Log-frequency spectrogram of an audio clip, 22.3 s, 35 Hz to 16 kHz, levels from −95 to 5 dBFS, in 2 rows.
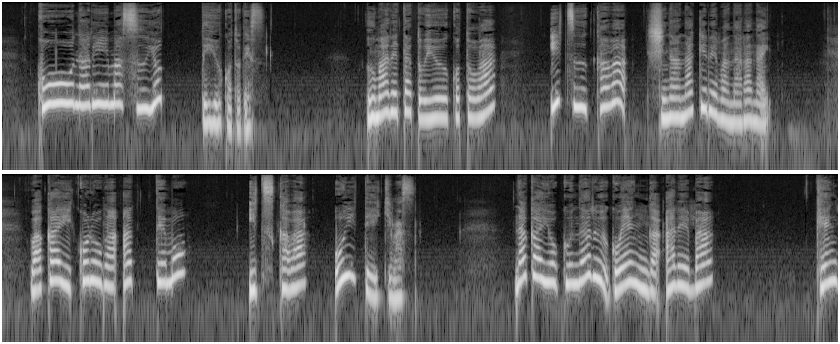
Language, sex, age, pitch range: Japanese, female, 50-69, 230-315 Hz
